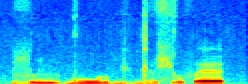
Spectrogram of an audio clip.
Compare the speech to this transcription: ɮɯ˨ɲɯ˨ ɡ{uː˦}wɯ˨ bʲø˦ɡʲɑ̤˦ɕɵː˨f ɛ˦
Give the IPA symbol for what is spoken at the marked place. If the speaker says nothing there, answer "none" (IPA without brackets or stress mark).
u˦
